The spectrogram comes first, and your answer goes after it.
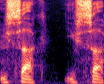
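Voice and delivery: mock muttering under breath. Retelling a man who stared at him during his hosting set; imitating muttering under breath. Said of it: "Like under his breath".

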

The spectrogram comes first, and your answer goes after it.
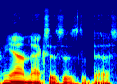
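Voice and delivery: put-on smugness. Speaker acting out how they talk about Armored Core right now, mock-smug.

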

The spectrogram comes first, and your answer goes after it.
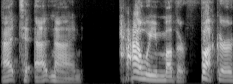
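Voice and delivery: loud, slow, drawn-out, thrilled enthusiastic exclamation. Doing an impression of Greg Rosenthal exclaiming enthusiastically on a podcast drop. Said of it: "I'm gonna do my best impression here".

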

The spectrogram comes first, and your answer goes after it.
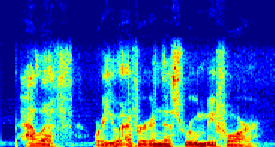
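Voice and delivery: hushed whisper. Asking a companion about the room in secret: whispering. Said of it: "quietly whisper out".

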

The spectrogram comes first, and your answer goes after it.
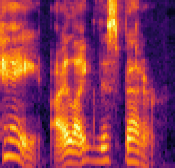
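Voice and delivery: normal talking voice

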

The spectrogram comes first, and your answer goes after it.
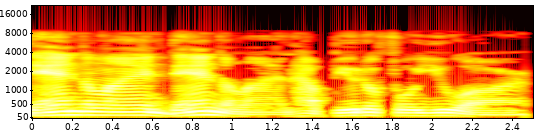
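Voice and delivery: ordinary delivery

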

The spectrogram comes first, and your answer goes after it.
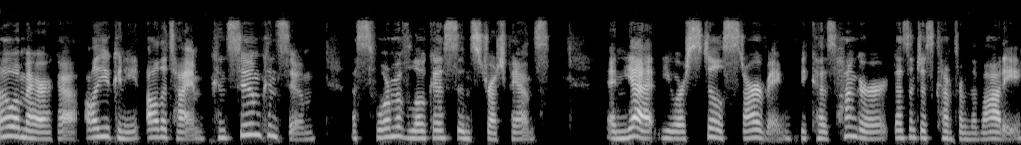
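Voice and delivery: ordinary delivery

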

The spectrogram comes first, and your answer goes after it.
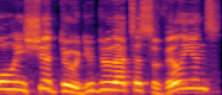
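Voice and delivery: high-pitched, astonished, amazed bro voice.

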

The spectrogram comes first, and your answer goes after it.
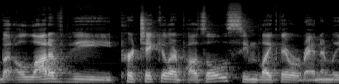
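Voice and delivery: ordinary talk

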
